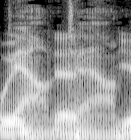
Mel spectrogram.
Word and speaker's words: Downton: I know it's pronounced Downton, but we call it Downtown.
